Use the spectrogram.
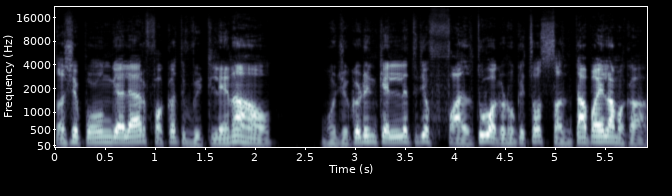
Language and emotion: Goan Konkani, angry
